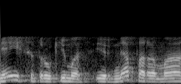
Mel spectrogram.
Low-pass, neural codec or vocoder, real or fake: 3.6 kHz; none; real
